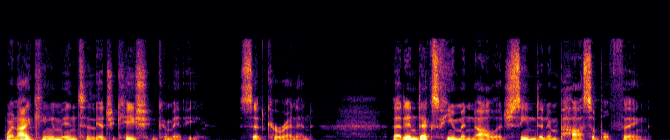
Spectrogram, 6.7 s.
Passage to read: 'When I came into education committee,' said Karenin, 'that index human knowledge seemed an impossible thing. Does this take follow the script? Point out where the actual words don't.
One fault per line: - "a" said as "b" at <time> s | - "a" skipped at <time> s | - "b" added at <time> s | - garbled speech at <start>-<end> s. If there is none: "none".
none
